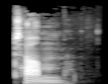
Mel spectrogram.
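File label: "tum", British English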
